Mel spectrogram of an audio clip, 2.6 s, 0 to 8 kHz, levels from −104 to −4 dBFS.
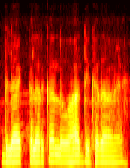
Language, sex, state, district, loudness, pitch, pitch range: Hindi, male, Uttar Pradesh, Lucknow, -18 LUFS, 120 Hz, 115-125 Hz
